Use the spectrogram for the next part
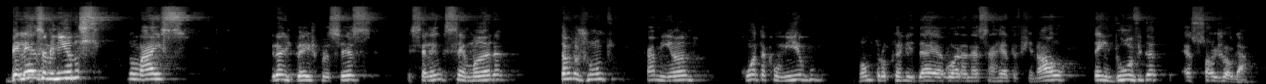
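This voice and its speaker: A man's voice: sits high, normal speed, rough recording. A man teaching an online chemistry review live, upbeat and encouraging, checking often that students follow. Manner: calls out to students by name, checks understanding often.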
